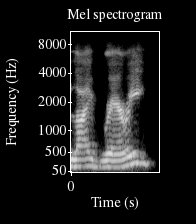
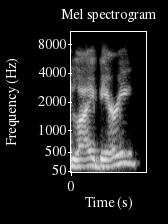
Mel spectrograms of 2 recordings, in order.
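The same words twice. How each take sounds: First: The first R sound is clearly pronounced. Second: The first R sound is dropped. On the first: The speaker calls it right. "but it's actually library" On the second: The speaker calls it wrong. "You will hear many Americans say library"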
